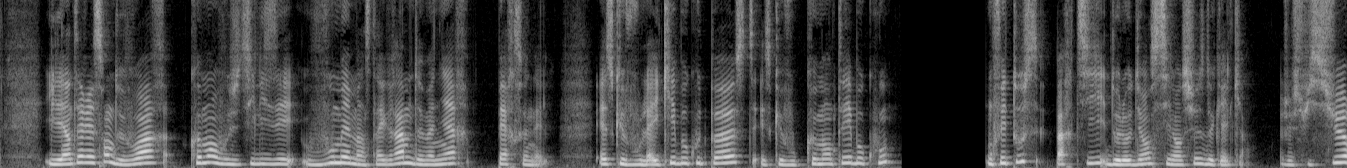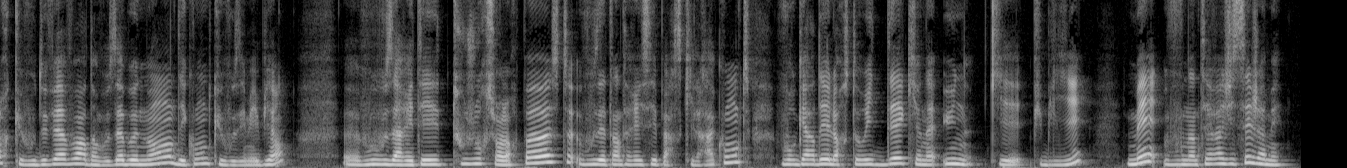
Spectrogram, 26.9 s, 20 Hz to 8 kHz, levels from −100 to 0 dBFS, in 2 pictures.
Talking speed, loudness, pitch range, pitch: 180 wpm, -25 LUFS, 205-265 Hz, 225 Hz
